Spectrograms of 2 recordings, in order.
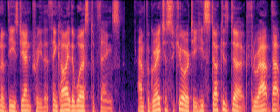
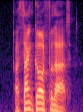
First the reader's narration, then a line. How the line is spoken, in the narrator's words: cried I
